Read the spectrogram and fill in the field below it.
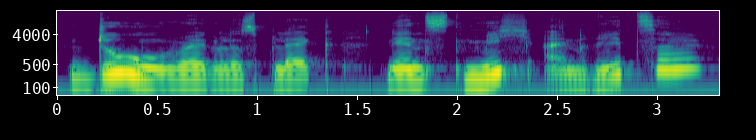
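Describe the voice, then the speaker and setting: A woman's voice: lowish voice, sing-song, slow pace, dark tone. A woman voicing a cheerful, cocky teenage wizard boy with a playful, easygoing manner.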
